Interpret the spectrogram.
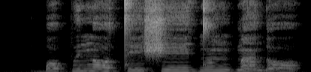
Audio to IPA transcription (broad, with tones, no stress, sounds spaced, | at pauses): ɓ ɔ˨ p ɨ˦ n ɔ˦˨ t e˨ ʃ eː˧ d ɔ̃˧ n ɓ ã˨ ɗ ɔ˨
